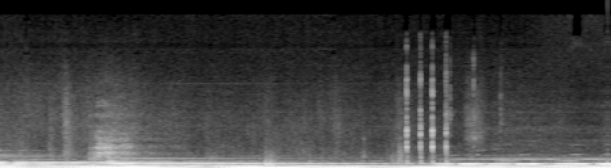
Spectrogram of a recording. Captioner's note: sighs; mouse clicks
